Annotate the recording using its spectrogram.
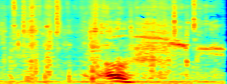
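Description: Faint clicks and soft scraping as cooked chicken pieces slide off a plate into a saucepan of cream sauce, with one short voiced sound from the cook about a second in.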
